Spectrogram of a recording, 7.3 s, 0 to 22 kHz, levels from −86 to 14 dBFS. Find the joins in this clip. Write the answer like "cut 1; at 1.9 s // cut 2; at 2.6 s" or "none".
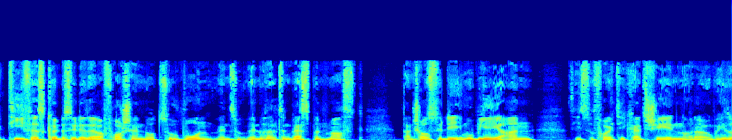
none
